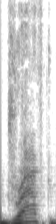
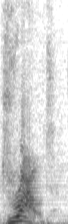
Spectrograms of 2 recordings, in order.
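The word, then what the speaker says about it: draught: English to refer to draft beer. Uh drought. Very good. Drought. D R A U G Ht. Why is that hard to say? Drought. Actually, no, it's draft. Draft.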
